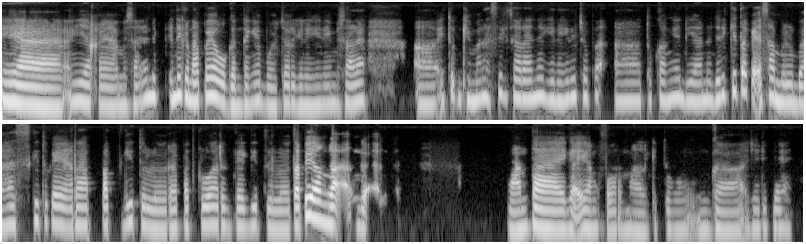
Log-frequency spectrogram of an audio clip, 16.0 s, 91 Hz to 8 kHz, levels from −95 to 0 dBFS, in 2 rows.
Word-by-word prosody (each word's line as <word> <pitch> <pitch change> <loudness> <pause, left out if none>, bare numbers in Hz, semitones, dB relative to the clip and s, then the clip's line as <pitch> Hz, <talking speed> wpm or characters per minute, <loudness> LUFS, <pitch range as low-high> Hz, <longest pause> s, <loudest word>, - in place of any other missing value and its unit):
Iya, 185 -2 +7 0.5
iya 190 -1 +2
kayak 160 -1 -2
misalnya 170 +5 -4
"Ini 220 - +2
ini 225 - +6
kenapa 190 0 +2
ya?" - - +7
"oh, 185 - +1
gentengnya 165 +3 -2
bocor 160 +2 -4
gini-gini." 160 +1 -3
Misalnya, 175 +3 -1 0.5
eee, 170 -1 -2
"Itu 190 - -7
gimana 195 +2 0
sih 250 - -5
caranya 205 +1 +1
gini 195 -1 -2
gini 215 - -1
coba, 215 +1 -7 0.2
eee, 190 0 -3
tukangnya 200 +1 -3
di - - -2
anu." 190 +1 -1
Jadi 210 +3 0
kita 275 +1 +1
kayak - - +1
sambil 185 -4 +2
bahas 175 +1 -2
gitu 200 -1 -4
kayak 175 -3 +2
rapat 170 0 -2 0.2
gitu 195 - -4
loh, 150 - -1
rapat 160 +1 -4
keluarga 175 -2 0
gitu 170 -2 -5
loh, 150 0 -2
tapi 170 - +6
yang 220 -2 +10
enggak 175 - +7
enggak 160 - -2 1.1
enggak - - -36
lantai, 155 +1 +5
enggak 150 - +1
yang 150 -1 -2
formal 145 0 -5
gitu - - -14 0.3
enggak. 145 -1 -4 0.2
Jadi 155 0 -7
kayak 155 -1 -6
175 Hz, 195 wpm, -19 LUFS, 155-190 Hz, 1.1 s, yang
